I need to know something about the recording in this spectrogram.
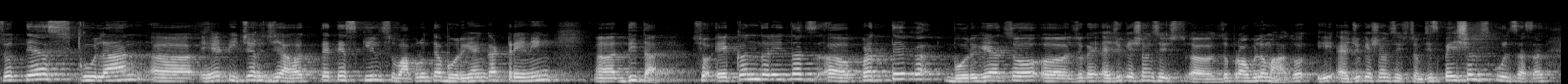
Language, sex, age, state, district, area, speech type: Goan Konkani, male, 30-45, Goa, Pernem, rural, spontaneous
